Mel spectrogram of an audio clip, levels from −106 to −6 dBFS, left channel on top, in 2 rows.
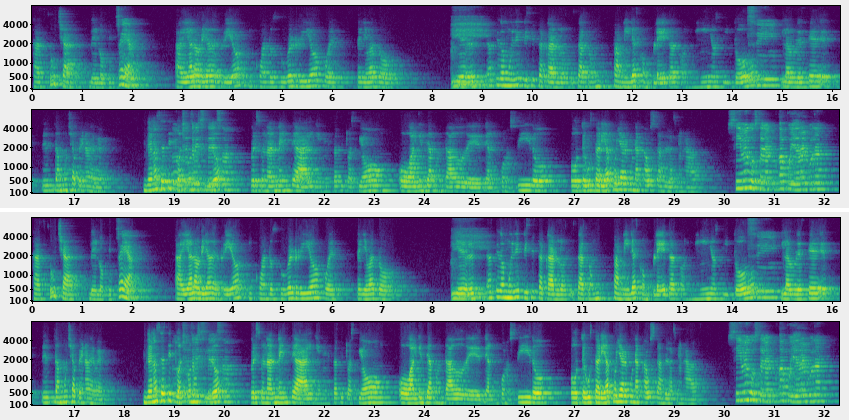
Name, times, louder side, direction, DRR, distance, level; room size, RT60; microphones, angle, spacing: voice 1, 0.0-0.8 1.1-1.4 1.7-2.0 2.9-6.1 6.5-7.2 8.4-11.4 11.6-14.5 15.0-15.9 16.3-17.6 18.4-19.9 20.5-23.2 23.5-26.4 26.9-29.5, right 3 dB, 70° right, 9 dB, 0.5 m, -23 dB
voice 2, 8.4-9.1 14.5-14.9 18.9-20.1 30.1-31.9, left 1 dB, 15° left, 0 dB, 1.5 m, -27 dB
9.4 x 3.3 x 4.9 m, 0.94 s
head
